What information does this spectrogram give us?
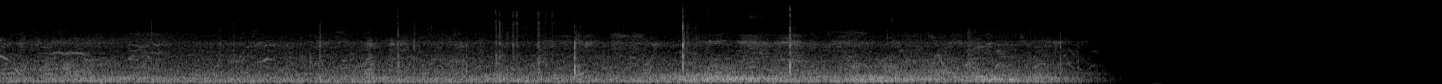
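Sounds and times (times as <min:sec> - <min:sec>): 
big city noise: 0:00.0 - 0:11.2
people playing and having fun in a park: 0:00.0 - 0:11.3.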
